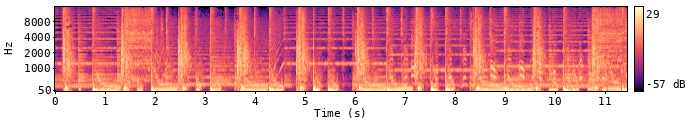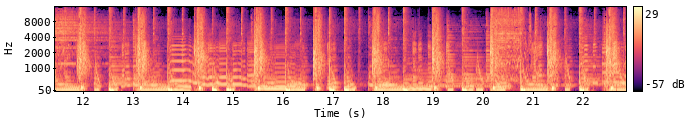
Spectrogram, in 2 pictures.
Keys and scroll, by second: 17.2 shift+a.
